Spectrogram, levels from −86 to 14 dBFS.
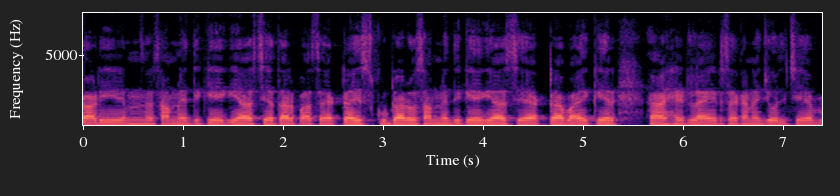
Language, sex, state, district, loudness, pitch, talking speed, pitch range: Bengali, male, West Bengal, Purulia, -20 LUFS, 140 Hz, 195 wpm, 140-145 Hz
